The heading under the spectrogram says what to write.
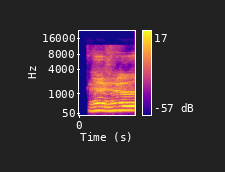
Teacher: ఎక్కడైతే ట అంటున్నామో అక్కడ నాలుక పెట్టి ర్ అనాలి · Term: మూర్ధన్య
